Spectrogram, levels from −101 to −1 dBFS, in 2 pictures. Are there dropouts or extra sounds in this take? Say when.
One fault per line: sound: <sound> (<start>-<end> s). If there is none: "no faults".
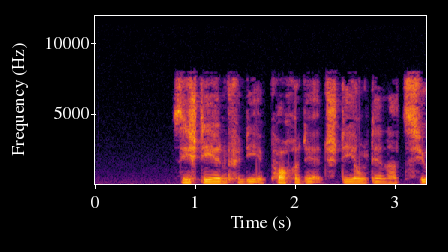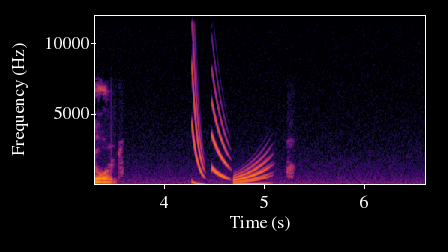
sound: chirp (4.3-5.1 s)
